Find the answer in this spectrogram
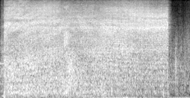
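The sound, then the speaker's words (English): A loud, continuous pressurized hiss as a bear pepper spray canister, its top popped off and its base supported by hand, is sprayed forward on a range for over three seconds, then cuts off abruptly, leaving quiet background. “we pop the top off with our hand supporting the base, and then out forward spray”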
